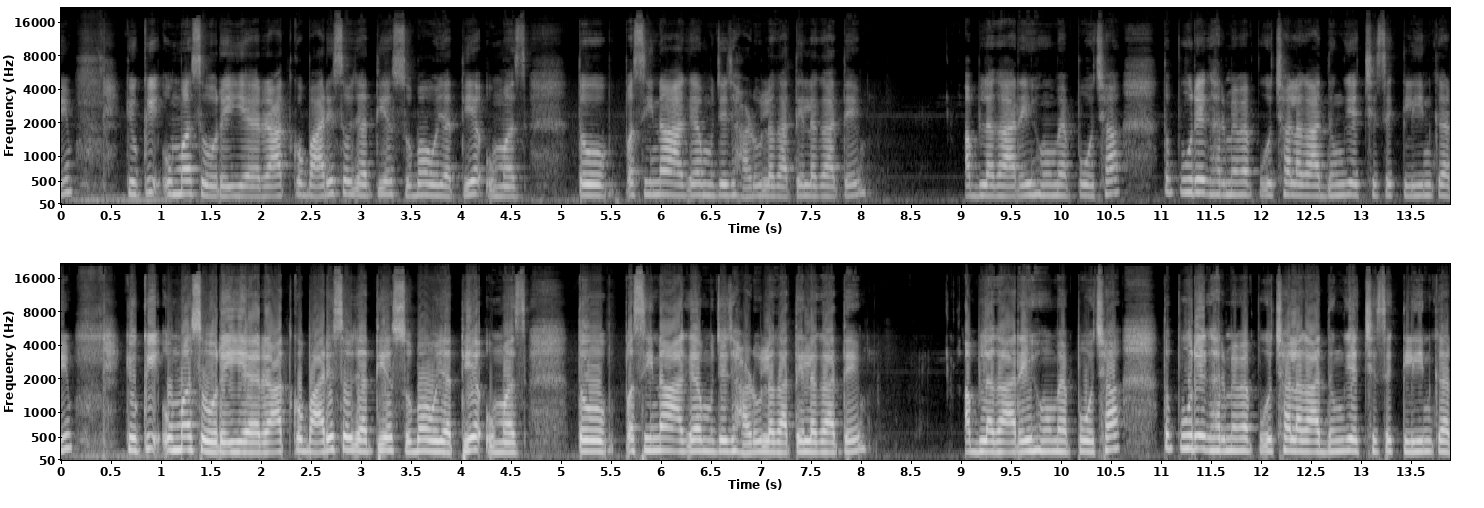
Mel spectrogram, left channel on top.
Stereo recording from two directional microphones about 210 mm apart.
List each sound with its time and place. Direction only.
0.0 s speech: 35° right (ahead or behind)
9.0 s speech: 35° right (ahead or behind)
